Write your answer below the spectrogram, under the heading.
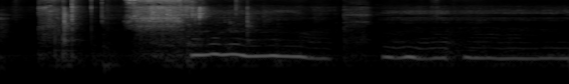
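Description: Bathroom tap turned on: a brief rush of water, then a steady pitched hum from the running tap, breaking off twice before it stops.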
